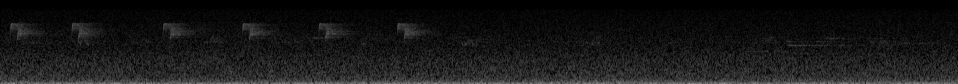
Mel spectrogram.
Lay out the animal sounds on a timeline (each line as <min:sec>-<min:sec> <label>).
0:00.0-0:00.4 Least Flycatcher (Empidonax minimus)
0:00.7-0:00.9 Least Flycatcher (Empidonax minimus)
0:01.6-0:02.0 Least Flycatcher (Empidonax minimus)
0:02.3-0:02.7 Least Flycatcher (Empidonax minimus)
0:03.1-0:03.5 Least Flycatcher (Empidonax minimus)
0:03.8-0:04.2 Least Flycatcher (Empidonax minimus)
0:07.6-0:08.7 Hermit Thrush (Catharus guttatus)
